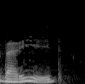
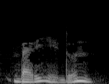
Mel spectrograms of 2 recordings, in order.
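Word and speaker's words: berid (بريد): Se pronuncia Berid o Baridun también.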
